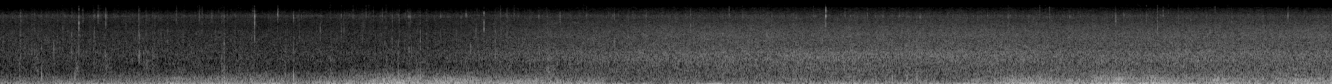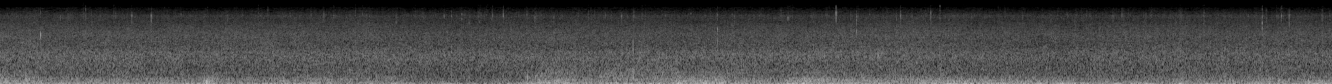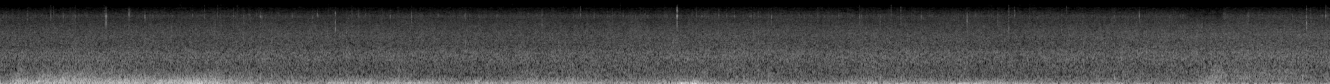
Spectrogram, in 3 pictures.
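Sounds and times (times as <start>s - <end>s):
heavy rain on a road: 0.0s - 39.9s.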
